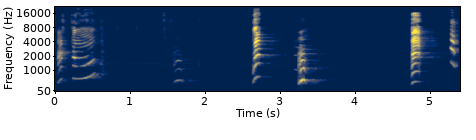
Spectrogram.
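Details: Speech-like attempts from a hand-tame Alexandrine parakeet: isolated sharp rising squawks and a short wavering phrase spaced a second or more apart, in a quiet room with faint background hum.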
